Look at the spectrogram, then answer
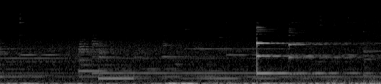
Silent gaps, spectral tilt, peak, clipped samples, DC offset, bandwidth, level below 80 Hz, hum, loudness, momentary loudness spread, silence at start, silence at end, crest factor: none; -4 dB/octave; -18 dBFS; under 0.1%; 0.1%; 15.5 kHz; -46 dBFS; none; -39 LUFS; 17 LU; 0 s; 0 s; 20 dB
